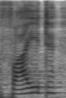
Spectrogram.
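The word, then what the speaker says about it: fight: किसी भी शब्द में आई के बाद अगर जी एच टी किसी भी शब्द में लिखा होगा तो इस आई का जो उच्चारण होगा वह आई होगा।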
